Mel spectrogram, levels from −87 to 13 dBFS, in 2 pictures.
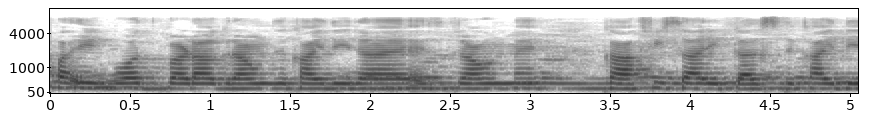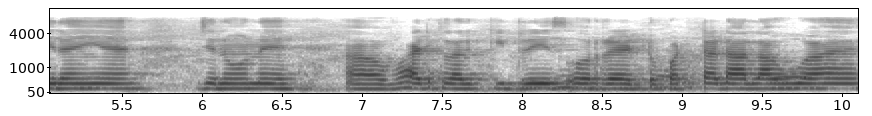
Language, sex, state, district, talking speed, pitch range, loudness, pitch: Hindi, female, Chhattisgarh, Rajnandgaon, 185 wpm, 190-200 Hz, -17 LUFS, 195 Hz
